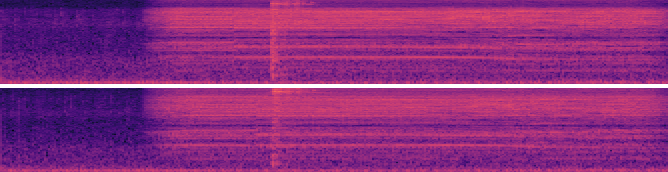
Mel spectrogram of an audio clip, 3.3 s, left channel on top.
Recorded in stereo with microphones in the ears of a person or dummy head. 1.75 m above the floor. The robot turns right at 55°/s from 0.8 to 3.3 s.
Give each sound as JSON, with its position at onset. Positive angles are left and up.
{"t": 1.4, "sound": "a dropped coin", "side_deg": 20, "distance_m": 1.1}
